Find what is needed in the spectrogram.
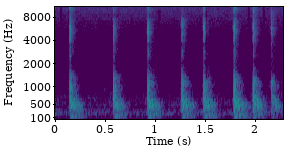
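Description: Faint, quick ticks and scratches of a marker pen writing on paper, about three or four strokes a second.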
